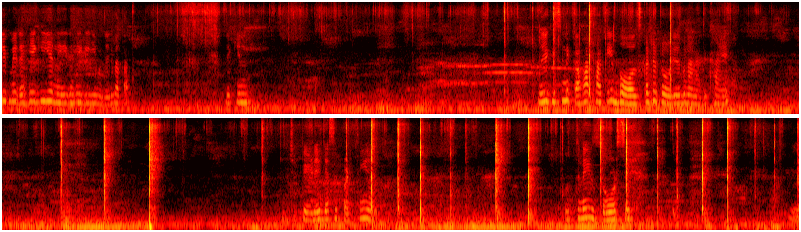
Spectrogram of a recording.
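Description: Wet mud squelches and pats as hands squeeze it into a ball.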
